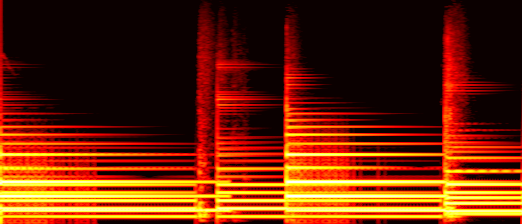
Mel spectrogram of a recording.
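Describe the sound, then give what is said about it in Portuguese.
Sustained electronic synth tones hold a dissonant, tense two-note interval that shifts pitch a few times, with sharp attacks at each change; steady and loud, with no voices. “Ele já é um intervalo mais tenso que pede, ele chama uma outra nota, ele Perfeito.”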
